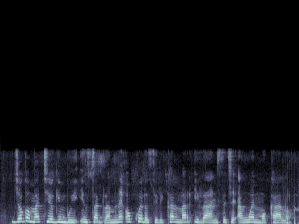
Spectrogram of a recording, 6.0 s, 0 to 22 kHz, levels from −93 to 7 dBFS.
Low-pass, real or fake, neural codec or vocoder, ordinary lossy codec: 7.2 kHz; real; none; none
